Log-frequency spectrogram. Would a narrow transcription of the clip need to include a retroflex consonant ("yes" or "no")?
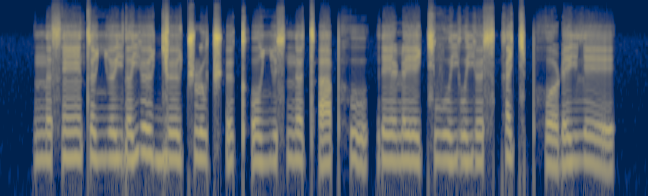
yes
